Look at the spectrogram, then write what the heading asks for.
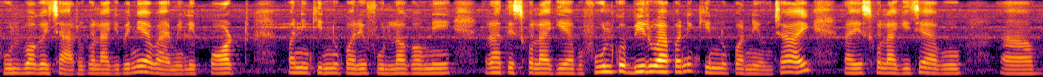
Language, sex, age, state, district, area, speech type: Nepali, female, 30-45, West Bengal, Kalimpong, rural, spontaneous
